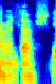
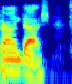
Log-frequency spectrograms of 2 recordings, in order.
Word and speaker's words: Caran d'Ache: I think Caran d'Ache, you pronounce it like that? – Caran d'Ache. – Yeah, yeah. Caran d'Ache.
